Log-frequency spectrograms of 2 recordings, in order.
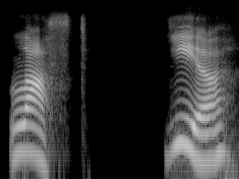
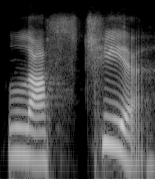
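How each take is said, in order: First: The t and y are said separately. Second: The t and y merge into a ch sound. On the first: "instead of saying last year" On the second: "you say last year"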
